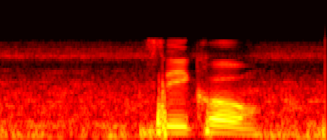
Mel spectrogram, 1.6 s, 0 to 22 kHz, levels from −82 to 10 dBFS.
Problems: constant background noise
